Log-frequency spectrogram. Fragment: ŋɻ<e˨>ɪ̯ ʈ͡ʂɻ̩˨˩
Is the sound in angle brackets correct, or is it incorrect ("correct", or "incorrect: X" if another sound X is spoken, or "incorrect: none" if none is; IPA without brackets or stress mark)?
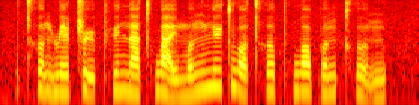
incorrect: e˦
